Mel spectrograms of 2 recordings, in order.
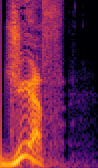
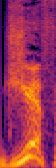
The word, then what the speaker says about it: GIF: You gotta be high on paint fumes if you think Jif is how it's pronounced. Jif is peanut butter. Even Jif brand peanut butter tweeted that it's pronounced Jif. – Hold on, excuse me. Oxford Dictionary says it can be pronounced either way.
